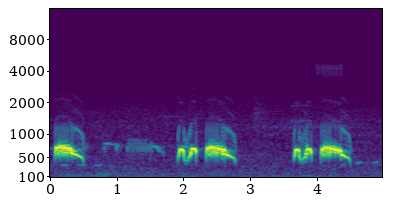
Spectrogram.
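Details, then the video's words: A female spotted dove calls males in the rainy season. Her full phrases repeat roughly every two seconds, each a pair of quavering coos and then a long croo that falls away. A softer mellow note sounds between phrases. "chim cu mái mồi gáy gọi chim trống mùa mưa, tiếng chim cu mái, cu gáy mái"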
